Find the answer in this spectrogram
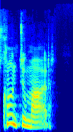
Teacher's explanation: Pronounced Cantimar. Said with an Italian O, and a rolled R.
